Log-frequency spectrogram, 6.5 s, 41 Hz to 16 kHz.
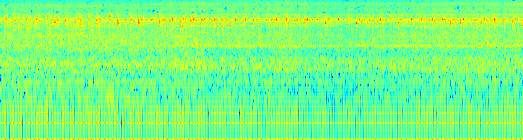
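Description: Air-cooled flat-four engine of a 1967 VW Beetle idling steadily at about 1200 rpm. That is a fast idle, well above the 800 rpm it is meant to idle at, so the idle speed still needs adjusting.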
